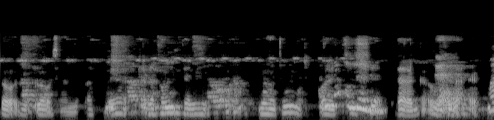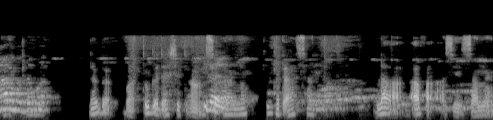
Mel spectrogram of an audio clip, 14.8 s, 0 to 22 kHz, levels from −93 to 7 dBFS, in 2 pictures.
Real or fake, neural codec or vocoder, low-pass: fake; vocoder, 44.1 kHz, 128 mel bands every 256 samples, BigVGAN v2; 7.2 kHz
